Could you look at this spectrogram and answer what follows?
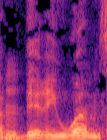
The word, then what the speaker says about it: Berywam: Voilà, Berry Wham, ça s'écrit BERYWAM.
